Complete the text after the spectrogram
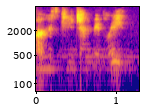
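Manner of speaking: put-on quiet whisper. Showing how they quietly talk to Fergus in public: imitating a whisper. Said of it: "I whisper".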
